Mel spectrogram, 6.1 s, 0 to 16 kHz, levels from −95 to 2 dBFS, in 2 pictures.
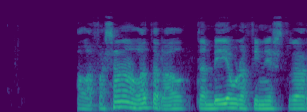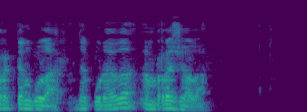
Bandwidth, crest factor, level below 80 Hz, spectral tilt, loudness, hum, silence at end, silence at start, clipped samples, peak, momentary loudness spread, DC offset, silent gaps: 9.2 kHz; 18 dB; -72 dBFS; -6.5 dB/octave; -36 LUFS; none; 1 s; 0.75 s; under 0.1%; -18 dBFS; 11 LU; under 0.1%; none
